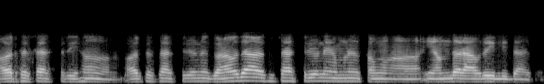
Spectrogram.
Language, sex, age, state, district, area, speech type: Gujarati, male, 30-45, Gujarat, Anand, rural, conversation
